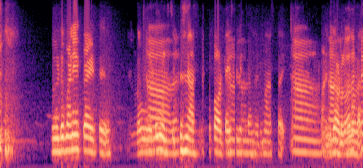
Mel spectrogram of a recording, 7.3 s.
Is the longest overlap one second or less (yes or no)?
yes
